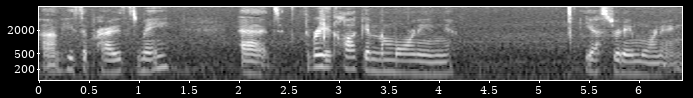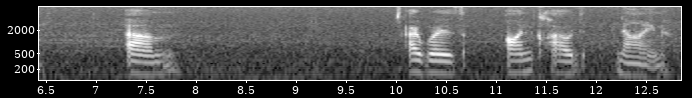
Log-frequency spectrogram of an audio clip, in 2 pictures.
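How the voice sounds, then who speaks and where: Amid light background noise, a woman speaks at a very slow pace with a very deep, low pitch and long, frequent pauses. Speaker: vlogger mom. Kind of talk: casual vlog chat. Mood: calm, slightly emotional. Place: garden. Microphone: phone near.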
